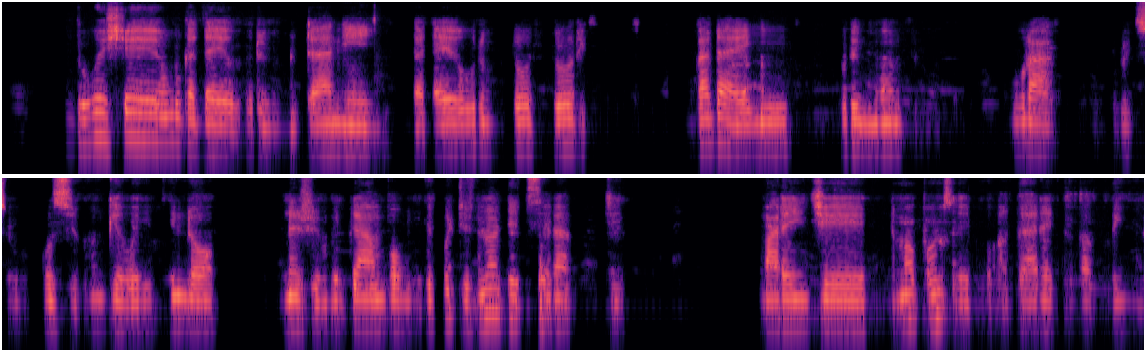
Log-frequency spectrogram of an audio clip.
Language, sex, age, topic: Ndau, male, 18-24, health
